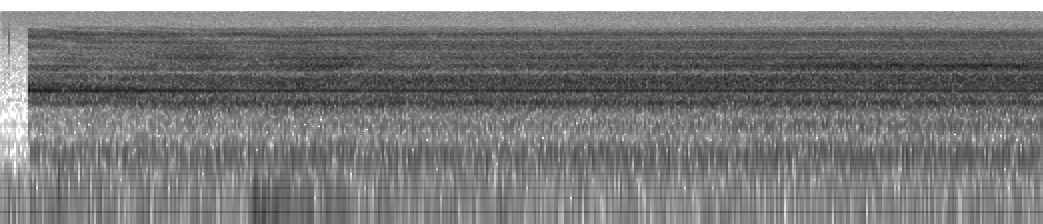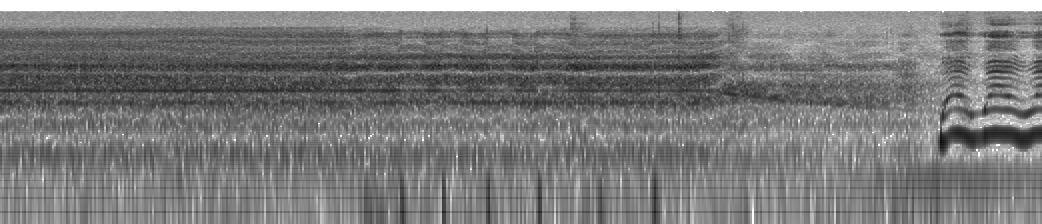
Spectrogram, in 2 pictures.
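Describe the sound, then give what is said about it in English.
A hand dryer roars steadily for about thirteen seconds, a loud airy whoosh with a high, even whine, then spins down as a voice briefly speaks. “That's the hand dryer theme song.”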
